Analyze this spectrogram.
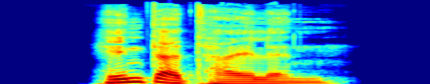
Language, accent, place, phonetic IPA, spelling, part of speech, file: German, Germany, Berlin, [ˈhɪntɐˌtaɪ̯lən], Hinterteilen, noun, De-Hinterteilen.ogg
- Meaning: dative plural of Hinterteil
